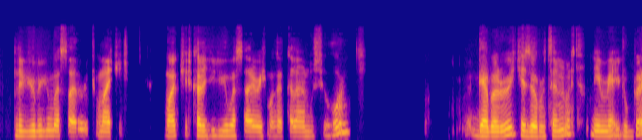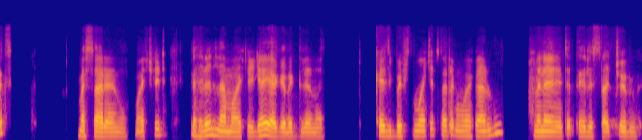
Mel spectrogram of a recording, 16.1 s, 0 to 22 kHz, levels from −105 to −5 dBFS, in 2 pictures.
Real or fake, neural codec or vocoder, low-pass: fake; codec, 24 kHz, 1 kbps, SNAC; 9.9 kHz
